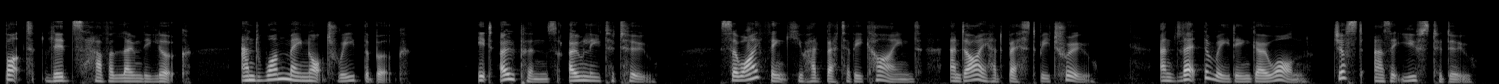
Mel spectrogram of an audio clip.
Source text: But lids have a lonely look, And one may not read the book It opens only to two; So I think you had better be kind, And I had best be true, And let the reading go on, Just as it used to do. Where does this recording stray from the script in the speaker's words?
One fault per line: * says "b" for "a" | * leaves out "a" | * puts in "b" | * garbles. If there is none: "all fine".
all fine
